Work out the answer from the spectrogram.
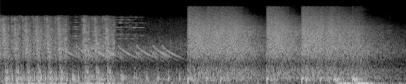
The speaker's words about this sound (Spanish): Aquí estoy disparando.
